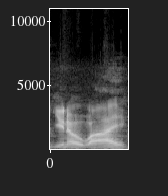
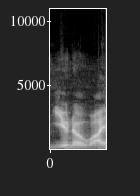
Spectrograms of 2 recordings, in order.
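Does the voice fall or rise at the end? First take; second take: rises; falls. First: The voice rises at the end. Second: The voice falls at the end.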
